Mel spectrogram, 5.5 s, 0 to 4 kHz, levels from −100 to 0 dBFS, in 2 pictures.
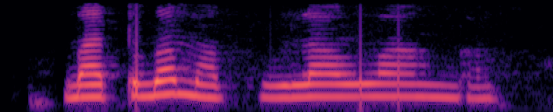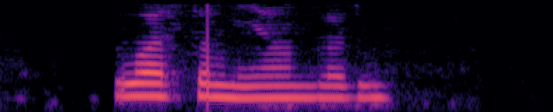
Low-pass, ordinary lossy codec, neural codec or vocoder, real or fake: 3.6 kHz; AAC, 24 kbps; none; real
